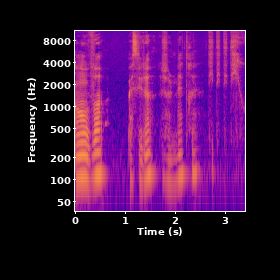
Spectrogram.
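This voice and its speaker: Someone with a Quebec accent speaks at a fairly slow pace in a bright, sharp tone on a very clean recording with a silent background. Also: man. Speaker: drawing teacher. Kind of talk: live-streamed drawing lesson. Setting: Facebook live stream, computer and camera. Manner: hesitant, many fillers.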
